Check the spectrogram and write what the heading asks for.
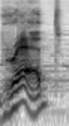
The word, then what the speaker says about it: bread: The A in bread, as well as in tread, does nothing.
